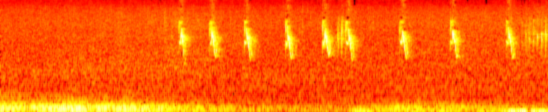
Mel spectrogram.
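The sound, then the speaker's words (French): A bird calls in a series of about ten short, sharp chirps at a steady rhythm, clear, over a low rumbling background like thunder as a storm passes. “Il y a un oiseau là, on dirait qu'il me suit.”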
